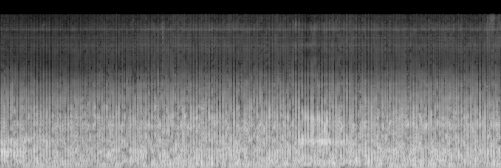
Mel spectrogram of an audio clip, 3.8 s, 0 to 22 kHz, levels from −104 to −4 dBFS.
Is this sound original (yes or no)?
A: no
